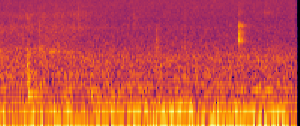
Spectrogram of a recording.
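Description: Quiet room tone with a steady low hum and one faint click near the end.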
